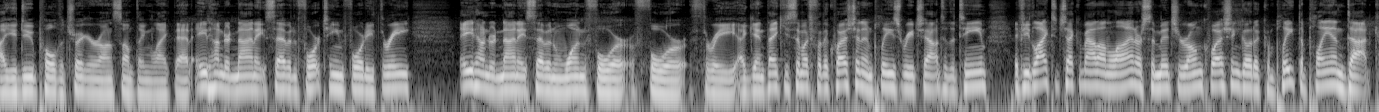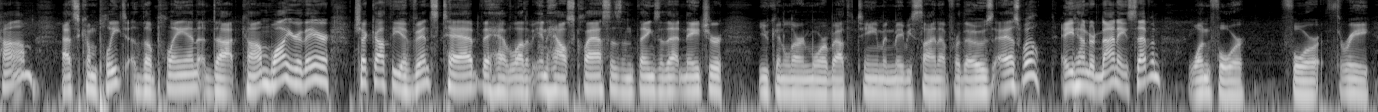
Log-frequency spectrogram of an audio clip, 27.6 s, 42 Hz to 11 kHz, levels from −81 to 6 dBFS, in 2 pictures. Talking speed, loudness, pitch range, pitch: 190 wpm, -14 LUFS, 115-145 Hz, 130 Hz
